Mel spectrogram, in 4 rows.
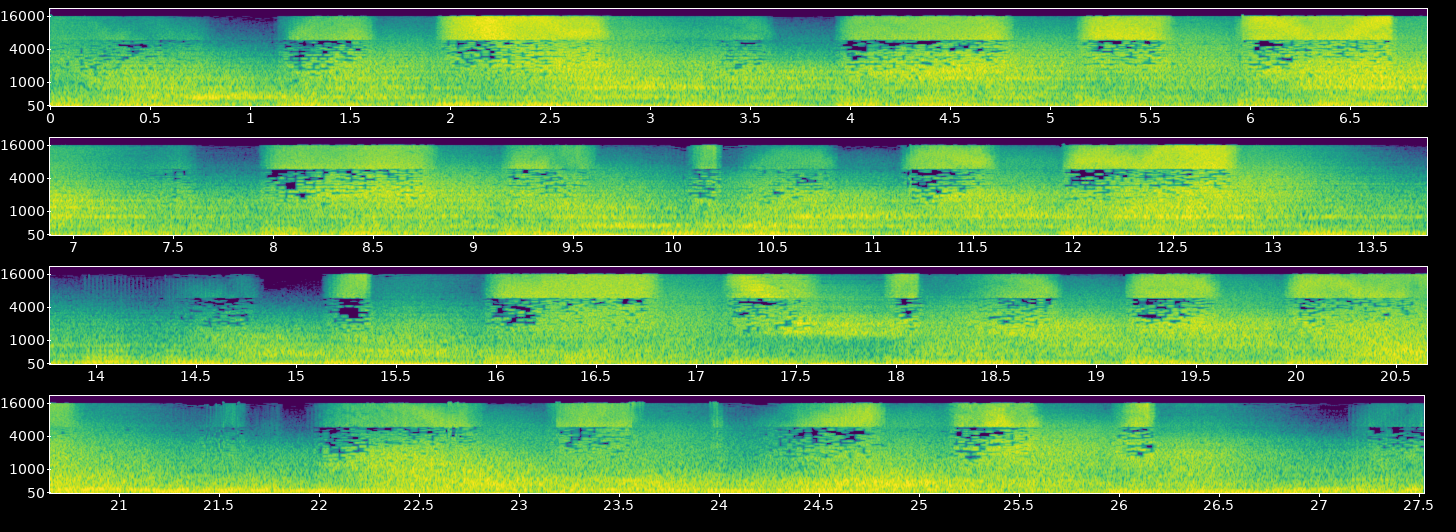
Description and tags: Cloudlab 200t V1.2 (Buchla Software Emulation) » 0009 Mix-15
Cloudlab-200t-V1.2 for Reaktor-6 is a software emulation of the Buchla-200-and-200e-modular-system.
Reaktor-6, Buchla-200-and-200e-modular-system, Buchla, 2, Cloudlab-200t-V1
